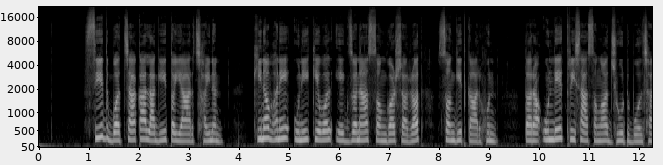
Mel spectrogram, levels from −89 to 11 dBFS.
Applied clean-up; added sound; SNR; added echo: none; none; none; none.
